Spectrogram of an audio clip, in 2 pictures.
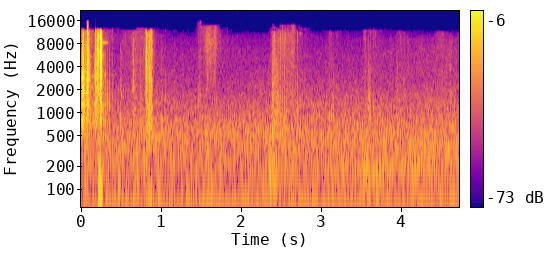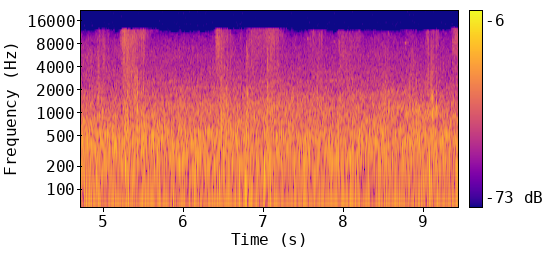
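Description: Leaves rustle as a game character pushes through bushes.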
